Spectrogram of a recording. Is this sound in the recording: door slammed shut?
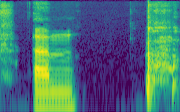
no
